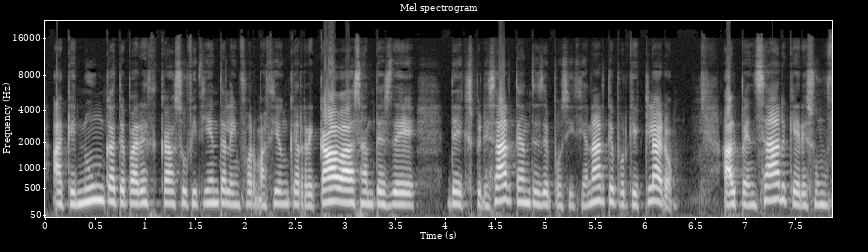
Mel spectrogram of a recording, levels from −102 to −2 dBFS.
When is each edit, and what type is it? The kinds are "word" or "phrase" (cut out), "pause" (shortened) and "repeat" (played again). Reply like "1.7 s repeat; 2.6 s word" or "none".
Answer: none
